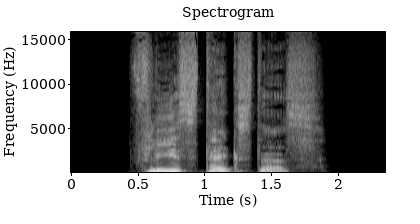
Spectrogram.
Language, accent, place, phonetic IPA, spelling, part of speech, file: German, Germany, Berlin, [ˈfliːsˌtɛkstəs], Fließtextes, noun, De-Fließtextes.ogg
- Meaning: genitive singular of Fließtext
